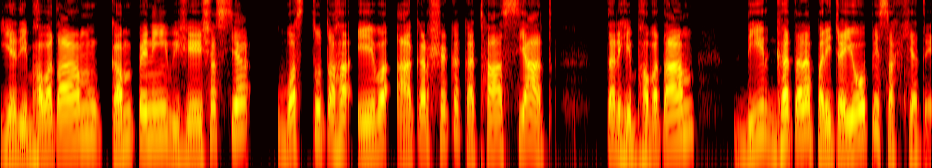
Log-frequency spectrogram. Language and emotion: Sanskrit, neutral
